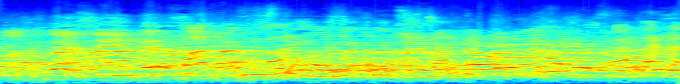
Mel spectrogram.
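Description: Indistinct chatter of many people talking at once around dining tables, with voices overlapping at a steady level and no single speaker standing out.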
